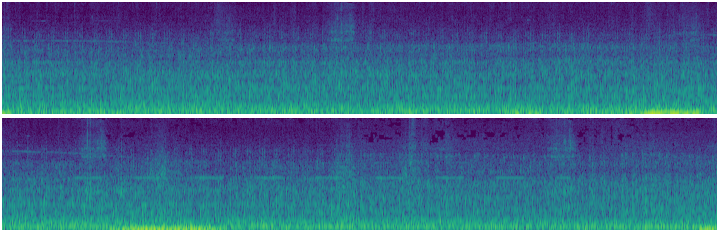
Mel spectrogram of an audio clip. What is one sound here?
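A heavy truck engine rumbles steadily at low speed, with deeper surges now and then.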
